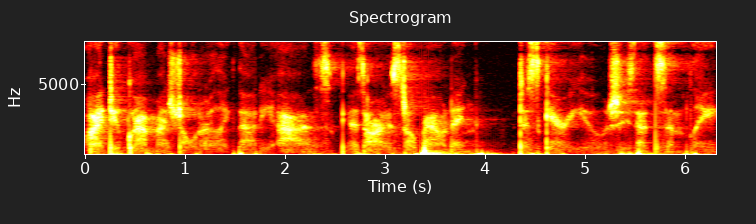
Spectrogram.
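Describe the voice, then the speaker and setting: A fairly slow whisper comes through over noticeable background noise. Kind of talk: ASMR bedtime story reading. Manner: whispered, soft-spoken.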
